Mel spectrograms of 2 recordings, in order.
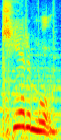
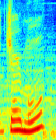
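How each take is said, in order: First: The name is said with a Spanish pronunciation. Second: The name is said with an English pronunciation. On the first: "In Spanish it's kermu" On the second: "in English we call it ger, right?"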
